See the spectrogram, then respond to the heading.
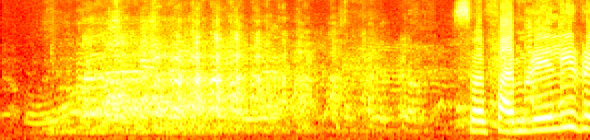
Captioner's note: laughter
